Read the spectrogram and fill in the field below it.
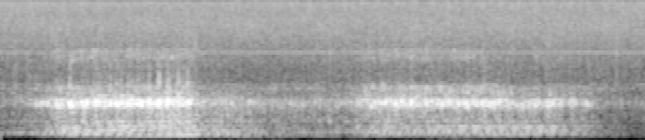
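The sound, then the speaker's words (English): Bill's car engine rumbles and revs in two strong surges as the car drives away, then eases off as the sound tapers away at the end, with no voices. “Carla Descari waved happily after Bill's car.”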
